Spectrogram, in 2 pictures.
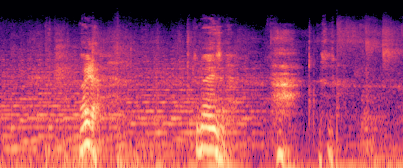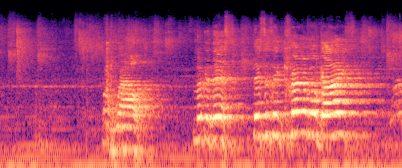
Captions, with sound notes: - Oh yeah. It's amazing. (water droplets trickling) - Wow. Look at this. This is incredible guys.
